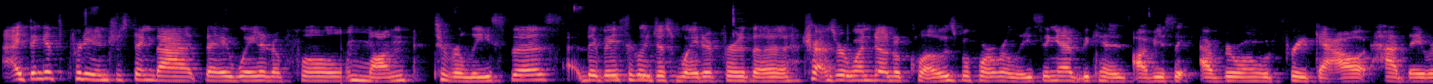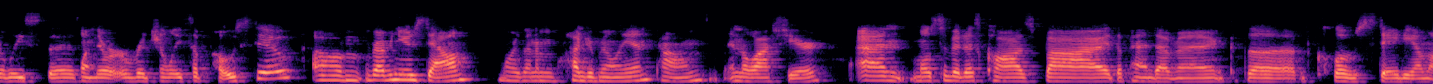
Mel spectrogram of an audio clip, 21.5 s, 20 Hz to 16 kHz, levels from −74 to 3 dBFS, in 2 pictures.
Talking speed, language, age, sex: 190 wpm, English, 20-39, female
